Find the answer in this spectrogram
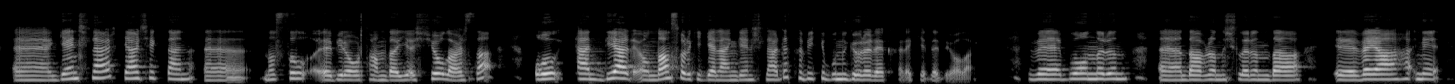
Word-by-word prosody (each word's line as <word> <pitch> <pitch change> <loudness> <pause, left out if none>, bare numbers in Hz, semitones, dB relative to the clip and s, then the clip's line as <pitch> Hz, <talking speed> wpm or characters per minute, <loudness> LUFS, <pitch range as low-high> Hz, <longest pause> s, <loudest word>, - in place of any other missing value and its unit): Eee, 200 -1 -2
gençler 280 +8 0
gerçekten, 275 -2 -1
eee, 195 +11 -5 0.2
nasıl, 265 +4 -3 0.2
eee, 205 - 0
bir 215 0 -1
ortamda 205 -1 0
yaşıyorlarsa, 215 +4 0 0.4
o 250 +2 +6 0.2
ken 245 -4 +2
diğer 285 +1 +6
ondan 215 +6 +5
sonraki 255 -6 -3
gelen 200 -1 0
gençler 215 +1 -4
de 325 - -5
tabii 275 -4 -7
ki 260 -2 -8
bunu 240 -1 +1
görerek 210 -4 0
hareket - - -12
ediyorlar - - -10 0.5
ve 235 0 +2
bu 255 - +2
onların, 255 0 +1 0.3
eee, 205 -1 -1
davranışlarında, 215 -1 0 0.3
eee, 205 -1 +1
veya, 235 +1 +5
hani, 245 -1 -2
235 Hz, 130 wpm, -23 LUFS, 210-255 Hz, 0.5 s, o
